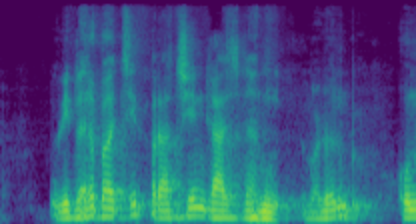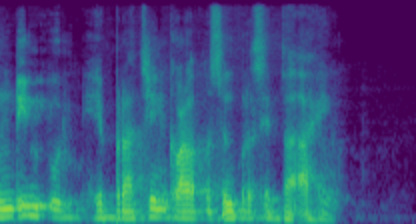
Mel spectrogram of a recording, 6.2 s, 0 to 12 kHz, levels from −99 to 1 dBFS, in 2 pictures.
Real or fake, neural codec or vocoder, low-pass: fake; codec, 24 kHz, 1.5 kbps, HILCodec; 10.8 kHz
